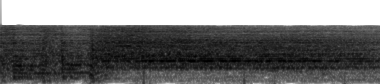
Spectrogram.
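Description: Drumsticks tap on rubber drum pads.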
